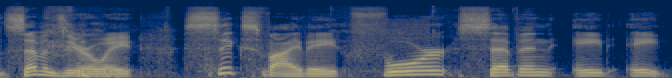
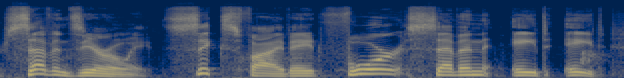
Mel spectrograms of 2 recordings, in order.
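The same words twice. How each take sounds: First: Each digit spelled out slowly; number read out slowly for listeners; slower, emphatic number repeat. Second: Slow, clear phone number. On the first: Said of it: "The number again". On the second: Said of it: "we still got that phone number". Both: Shown as a demonstration.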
